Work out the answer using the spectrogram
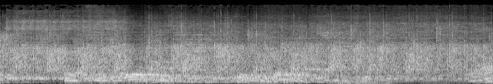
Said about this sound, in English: Oh, somebody ought to give God a hand clap of praise.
